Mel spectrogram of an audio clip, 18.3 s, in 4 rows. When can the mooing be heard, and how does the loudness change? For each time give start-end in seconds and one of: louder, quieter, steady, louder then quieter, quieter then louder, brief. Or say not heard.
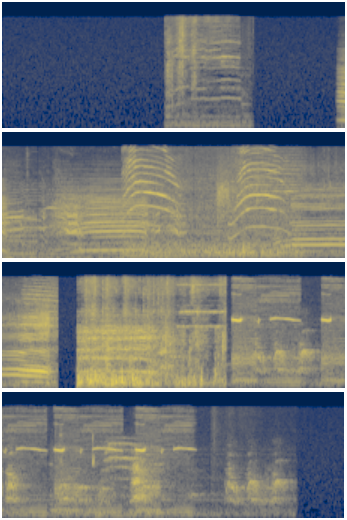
4.5-16.3 louder then quieter.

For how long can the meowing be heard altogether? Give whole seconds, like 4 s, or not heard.
5 s.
